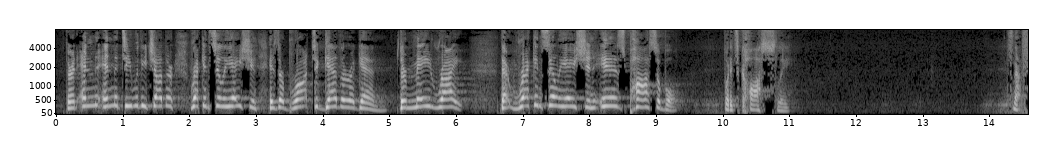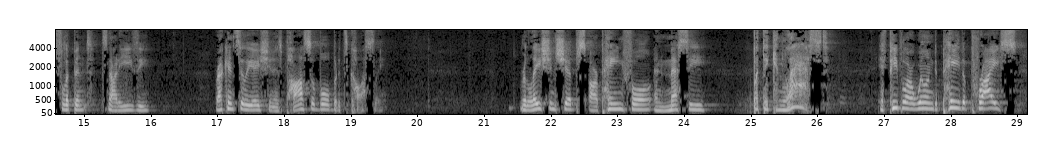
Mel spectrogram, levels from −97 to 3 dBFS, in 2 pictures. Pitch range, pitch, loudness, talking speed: 170-275 Hz, 215 Hz, -26 LUFS, 105 wpm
